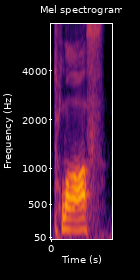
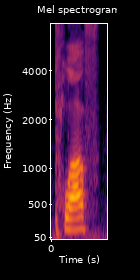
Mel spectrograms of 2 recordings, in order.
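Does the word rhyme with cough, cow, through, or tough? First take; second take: cough; tough. First: The word rhymes with cough. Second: The word rhymes with tough. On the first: "not ploff" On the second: "Not pluff"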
